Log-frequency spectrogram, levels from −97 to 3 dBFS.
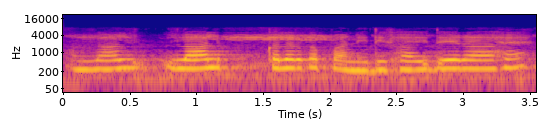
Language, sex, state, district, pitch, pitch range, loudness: Hindi, female, Uttar Pradesh, Saharanpur, 270 Hz, 255-285 Hz, -16 LUFS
